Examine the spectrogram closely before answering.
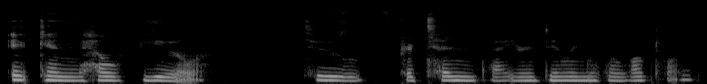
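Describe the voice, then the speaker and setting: A woman voicing a gentle, caring demon in a soft ASMR roleplay, hushed, breathy and soothing, often slipping into whispers. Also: mid-range voice, exaggerated voice. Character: gentle, caring female sleep paralysis demon comforting someone.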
